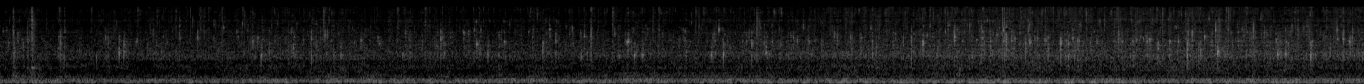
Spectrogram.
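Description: Mutton chapli kababs shallow-frying in hot oil in a nonstick grill pan: a steady sizzle full of fine crackling and spitting, growing a little louder toward the end.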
